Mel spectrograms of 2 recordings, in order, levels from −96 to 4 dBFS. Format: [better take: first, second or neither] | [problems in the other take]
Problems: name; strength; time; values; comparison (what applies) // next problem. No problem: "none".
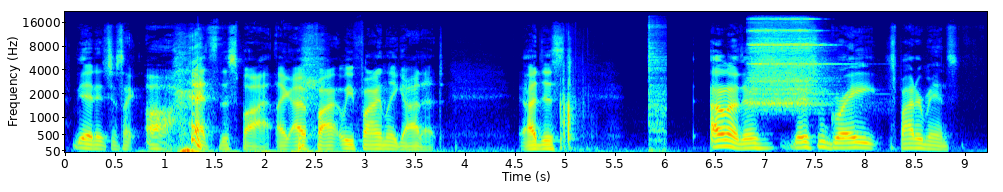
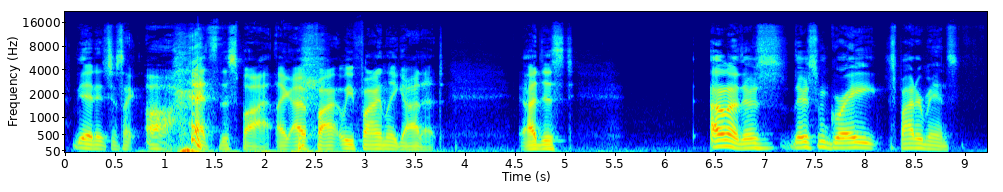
second | footsteps; noticeable; at 5 s; peak 6 dB below the speech // keyboard typing; faint; at 6 s; peak 15 dB below the speech // doorbell; loud; at 7 s; peak 2 dB above the speech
